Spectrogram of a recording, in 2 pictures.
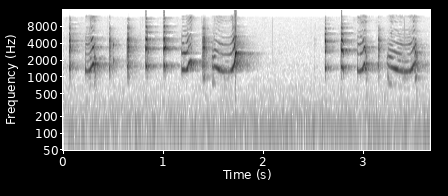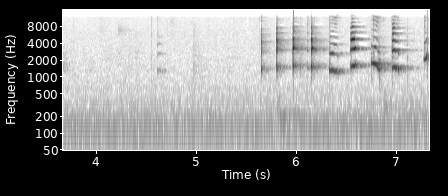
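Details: Pet cockatiels whistling and singing indoors: bursts of sharp whistled notes, several with rising and falling sweeps, in three phrases separated by short pauses, repeated quickly about four to six times a second within each phrase.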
